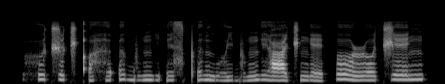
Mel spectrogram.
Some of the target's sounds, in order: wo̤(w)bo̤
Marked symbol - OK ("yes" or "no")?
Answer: no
